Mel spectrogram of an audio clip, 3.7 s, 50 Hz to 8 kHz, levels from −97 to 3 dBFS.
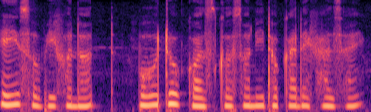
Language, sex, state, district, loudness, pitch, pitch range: Assamese, female, Assam, Kamrup Metropolitan, -18 LUFS, 230 Hz, 225-245 Hz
